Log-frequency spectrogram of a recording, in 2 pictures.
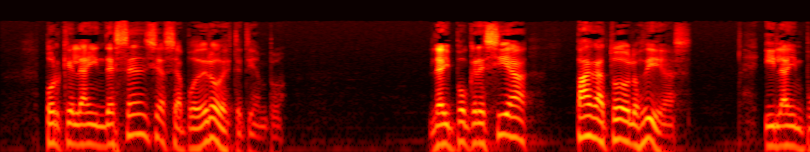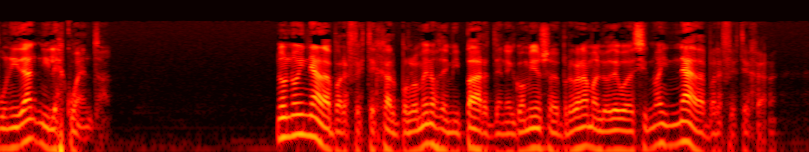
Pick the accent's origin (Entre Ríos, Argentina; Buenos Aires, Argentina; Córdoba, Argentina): Córdoba, Argentina; Conozco Ituzaingó porque me crié en Córdoba durante 25 años.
